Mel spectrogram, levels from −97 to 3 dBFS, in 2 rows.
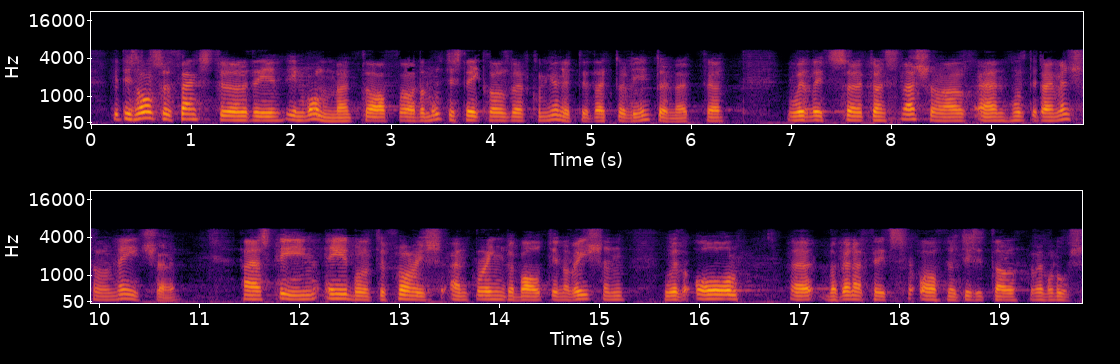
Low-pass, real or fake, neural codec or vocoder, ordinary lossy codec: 5.4 kHz; fake; codec, 44.1 kHz, 2.6 kbps, SNAC; AAC, 32 kbps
